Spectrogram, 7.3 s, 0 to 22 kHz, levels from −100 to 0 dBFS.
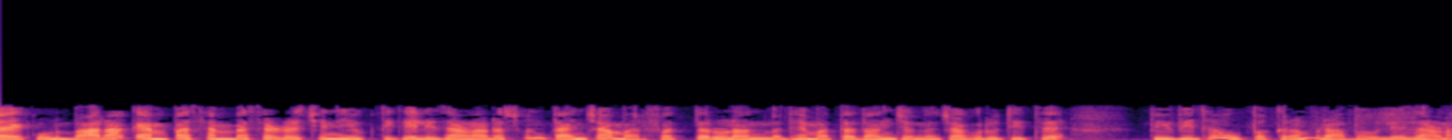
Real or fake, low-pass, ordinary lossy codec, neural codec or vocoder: real; 5.4 kHz; none; none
